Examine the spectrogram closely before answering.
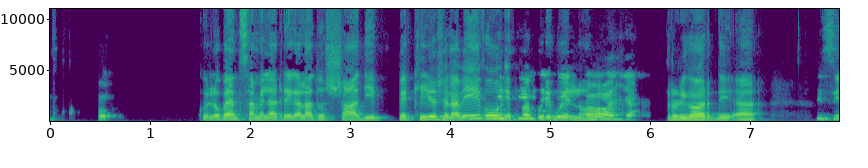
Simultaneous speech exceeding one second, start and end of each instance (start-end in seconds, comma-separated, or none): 4.3-5.6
